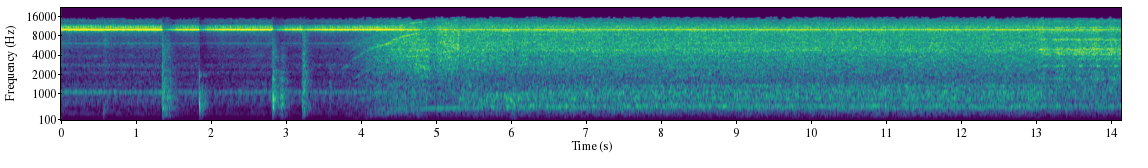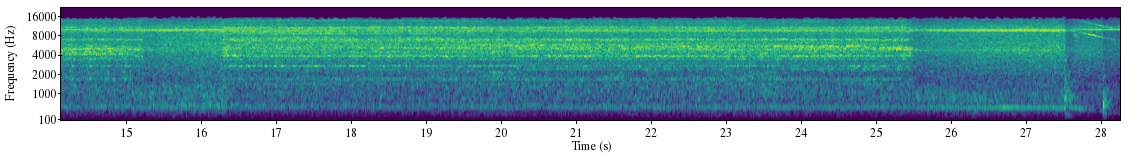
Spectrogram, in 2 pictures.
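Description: A household vacuum cleaner switches on about four seconds in with a rising whine and runs steadily, sucking up cast iron dust at the cutting tool. It winds down with a falling whine just before the end. Under it, a vintage lathe is running, facing a cast iron faceplate with an insert tool.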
